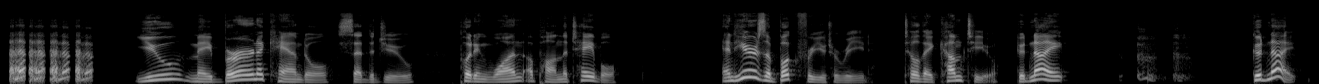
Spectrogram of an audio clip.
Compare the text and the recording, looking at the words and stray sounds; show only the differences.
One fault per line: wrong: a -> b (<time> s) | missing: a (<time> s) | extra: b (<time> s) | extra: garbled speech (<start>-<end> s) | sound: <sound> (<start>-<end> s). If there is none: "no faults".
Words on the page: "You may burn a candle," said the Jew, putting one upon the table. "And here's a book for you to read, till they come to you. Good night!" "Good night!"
sound: laugh (0.1-0.9 s)
sound: cough (11.2-12.0 s)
